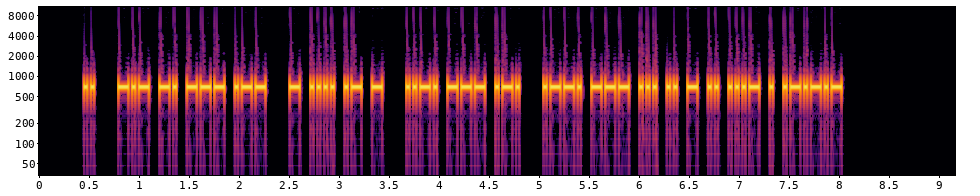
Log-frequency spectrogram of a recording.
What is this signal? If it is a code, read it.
Morse code, heard as a keyed tone, about 36 wpm, 700 Hz. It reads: I KNOW THAT FOR POSITIVE.
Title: Sentences from Top 1000 Words - Review Part 5 - 35wpm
